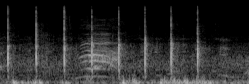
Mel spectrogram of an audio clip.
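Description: Rhythmic hand clapping of encouragement, sharp evenly spaced claps at about four a second.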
